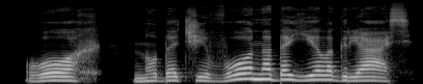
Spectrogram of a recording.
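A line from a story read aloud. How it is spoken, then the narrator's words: Groaning. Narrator (Russian): стонал Фред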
